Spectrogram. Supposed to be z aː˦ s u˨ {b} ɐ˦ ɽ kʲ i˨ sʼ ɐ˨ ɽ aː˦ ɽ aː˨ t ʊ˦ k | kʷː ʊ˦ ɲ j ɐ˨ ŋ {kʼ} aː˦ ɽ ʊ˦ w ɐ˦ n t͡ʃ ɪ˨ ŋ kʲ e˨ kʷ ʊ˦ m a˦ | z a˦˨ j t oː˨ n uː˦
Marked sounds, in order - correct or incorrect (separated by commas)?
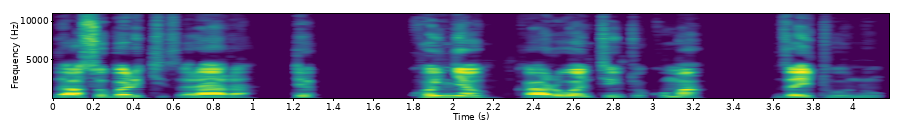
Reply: correct, incorrect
